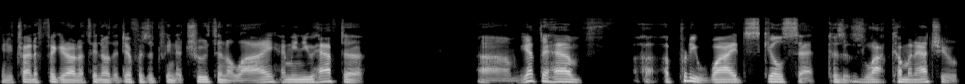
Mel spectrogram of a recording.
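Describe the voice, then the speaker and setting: A man who works as a police officer and author, answering interview questions in a measured, explanatory, conversational way. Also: lowish voice, steady tone, a bit bright, no echo.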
